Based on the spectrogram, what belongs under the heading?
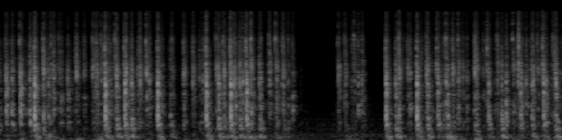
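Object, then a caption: Plastic mechanical keyboard. Fingertips type fast on the keycaps of a black plastic mechanical keyboard with clicky green switches. The result is a dense run of sharp, bright clicks with very short decay, broken by two brief pauses a little after the three-second mark before the rapid typing resumes.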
